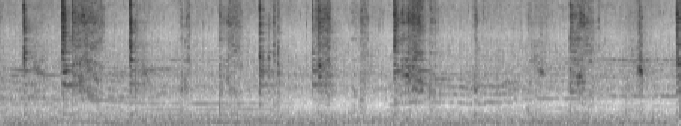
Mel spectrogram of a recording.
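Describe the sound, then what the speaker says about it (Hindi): Semolina being dry-roasted in a pan for halwa, stirred steadily with a spoon scraping the metal in repeated close strokes over a soft continuous frying hiss, with no voices. "सूजी को हम ब्राउन होने तक भूने जाएंगे।"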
